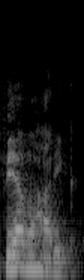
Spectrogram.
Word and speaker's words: व्यावहारिक: अब ये है व्यवहारिक, तो ये व्यवहारिक नहीं व्यवहारिक होता है। क्या होता है? व्यवहारिक। व्यावहारिक, व्यवहारिक। ये क है।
